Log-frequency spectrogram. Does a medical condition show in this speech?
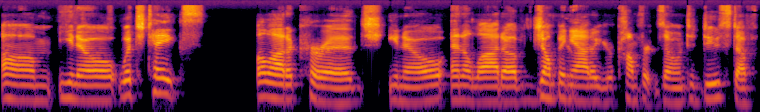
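No.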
